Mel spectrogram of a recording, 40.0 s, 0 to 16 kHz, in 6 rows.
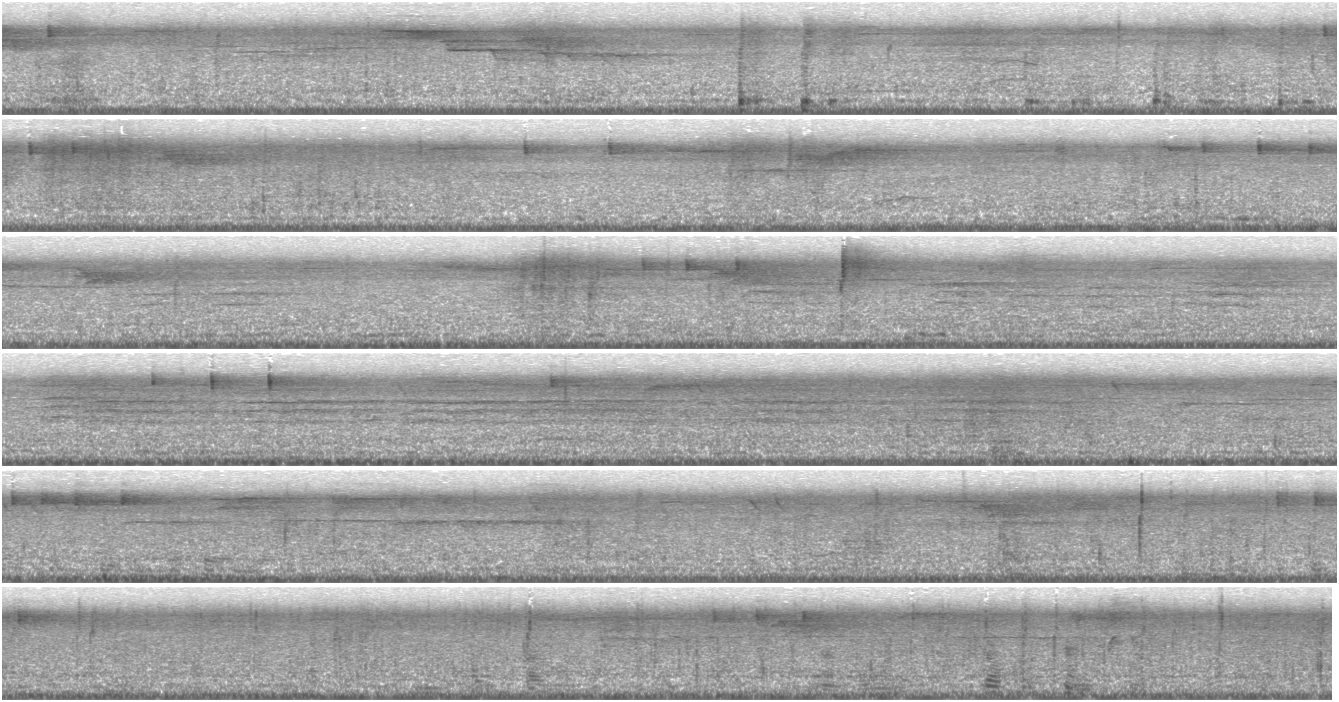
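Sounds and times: steady low hum: 0.0s - 40.0s
birds chirping: 11.9s - 40.0s.

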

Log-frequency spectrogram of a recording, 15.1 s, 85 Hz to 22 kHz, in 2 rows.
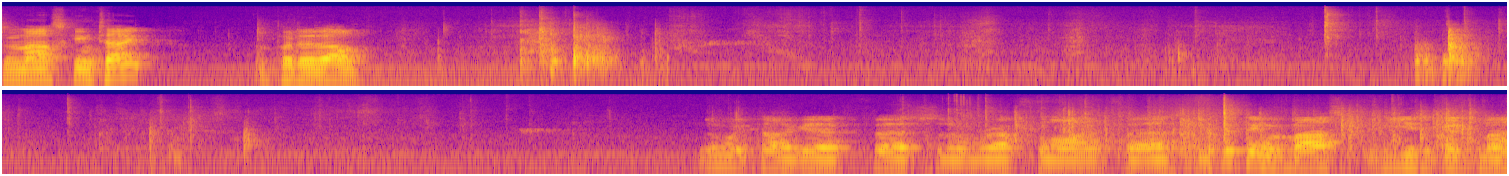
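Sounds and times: faint steady hum: 0.0s - 15.0s
paper rustling: 12.0s - 15.0s.

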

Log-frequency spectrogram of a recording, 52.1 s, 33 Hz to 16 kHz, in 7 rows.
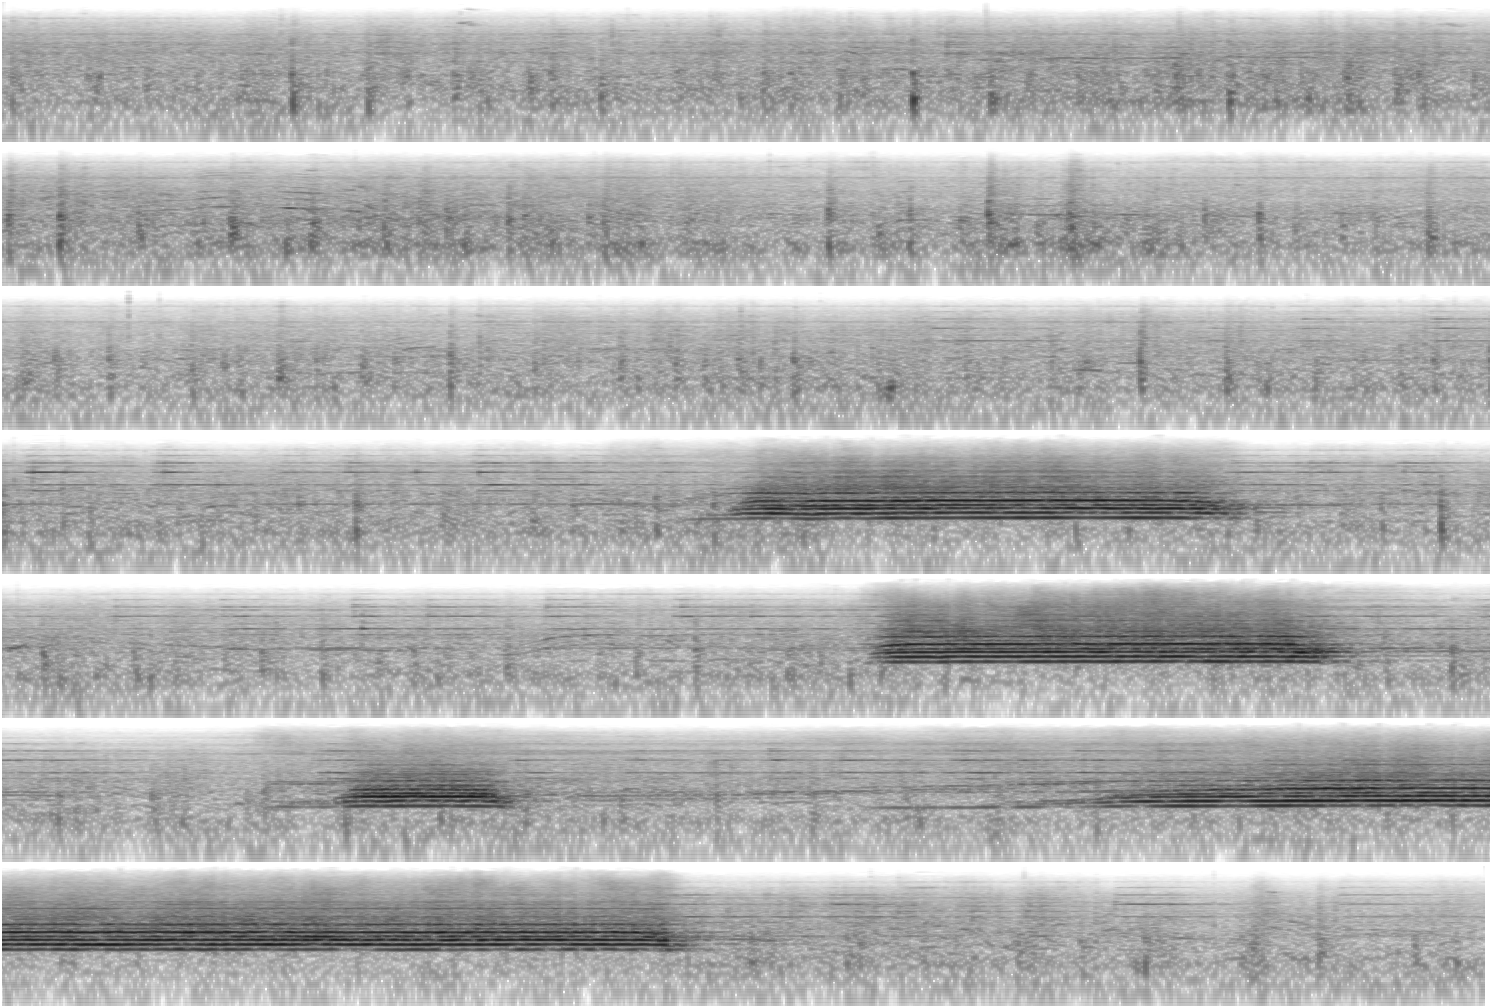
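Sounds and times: train running noise: 0.0s - 52.0s
steam locomotive whistle: 25.4s - 28.8s, 34.0s - 37.2s, 38.4s - 48.4s.

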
